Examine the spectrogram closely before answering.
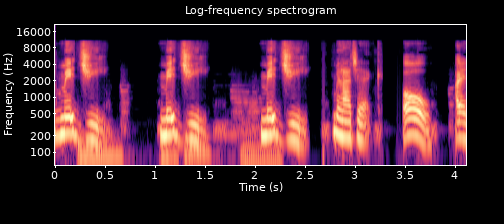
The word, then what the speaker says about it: MEJJI: Okay, let's try it slowly. Say me. Ma. G. Chick. What is wrong with you? Why can't you pronounce the beautiful name? It is Magi.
